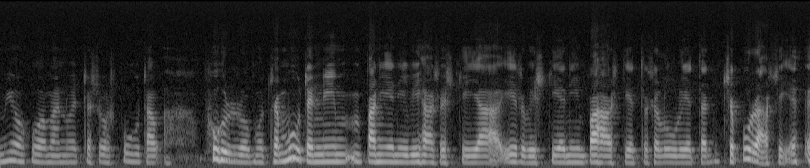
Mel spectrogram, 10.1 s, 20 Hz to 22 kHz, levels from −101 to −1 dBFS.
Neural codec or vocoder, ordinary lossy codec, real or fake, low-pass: none; none; real; none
